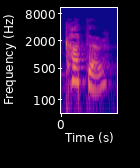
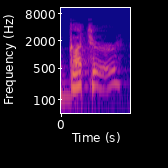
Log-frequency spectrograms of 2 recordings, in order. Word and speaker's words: Qatar: He's referring to Al Jazeera, which is an Arabic language satellite network that is based in Qatar, or Gutter, as it's also mispronounced.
